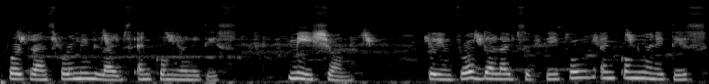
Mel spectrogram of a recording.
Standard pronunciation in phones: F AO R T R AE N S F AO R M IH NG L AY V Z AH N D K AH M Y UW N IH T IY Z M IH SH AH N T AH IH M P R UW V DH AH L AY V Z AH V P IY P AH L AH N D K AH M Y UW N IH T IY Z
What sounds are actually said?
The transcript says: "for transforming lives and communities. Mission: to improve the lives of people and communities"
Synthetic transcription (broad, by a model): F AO R T R AE N S F AO R M IH NG L AY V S AH N D K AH M Y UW N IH T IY S M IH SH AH N T AH IH M P R UW V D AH L AY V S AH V P IY P AH L AH N D K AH M Y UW N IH T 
